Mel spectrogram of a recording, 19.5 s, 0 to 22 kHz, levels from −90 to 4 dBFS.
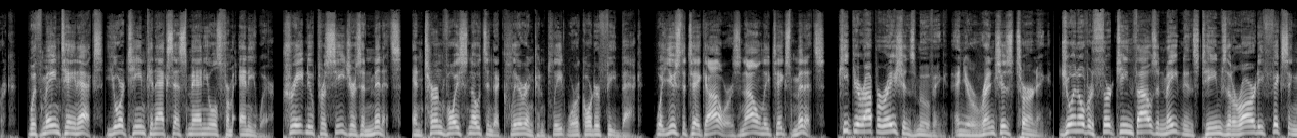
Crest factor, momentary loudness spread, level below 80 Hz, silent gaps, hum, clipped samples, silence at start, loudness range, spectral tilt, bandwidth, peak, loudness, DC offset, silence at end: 14 dB; 9 LU; -42 dBFS; 4.15-4.23 s, 6.12-6.16 s, 12.47-12.54 s; none; under 0.1%; 0 s; 2 LU; -3.5 dB/octave; 17 kHz; -4 dBFS; -18 LUFS; under 0.1%; 0 s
